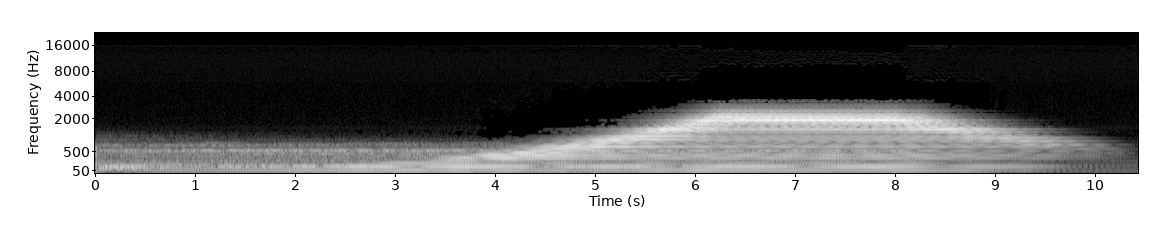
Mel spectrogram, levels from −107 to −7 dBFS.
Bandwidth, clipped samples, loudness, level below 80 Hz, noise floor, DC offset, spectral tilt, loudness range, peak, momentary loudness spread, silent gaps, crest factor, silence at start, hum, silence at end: 3.6 kHz; under 0.1%; -12 LUFS; -42 dBFS; -58 dBFS; under 0.1%; -9.5 dB/octave; 19 LU; 0 dBFS; 25 LU; none; 18 dB; 0.1 s; none; 0.8 s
